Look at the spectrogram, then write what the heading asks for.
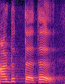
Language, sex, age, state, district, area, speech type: Malayalam, female, 18-30, Kerala, Thiruvananthapuram, rural, read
